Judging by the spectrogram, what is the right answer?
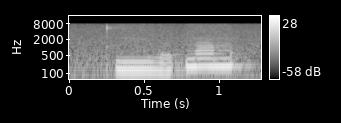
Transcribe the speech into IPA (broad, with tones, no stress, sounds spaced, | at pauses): t̪ʰ yː˧ l ɵ˨˥ t̚ n̪ ɐ˥ m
